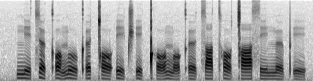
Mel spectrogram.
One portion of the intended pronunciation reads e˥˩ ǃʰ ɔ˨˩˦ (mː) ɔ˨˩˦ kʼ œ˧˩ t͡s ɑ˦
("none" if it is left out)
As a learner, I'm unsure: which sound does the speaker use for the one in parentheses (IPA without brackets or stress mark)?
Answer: ŋ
